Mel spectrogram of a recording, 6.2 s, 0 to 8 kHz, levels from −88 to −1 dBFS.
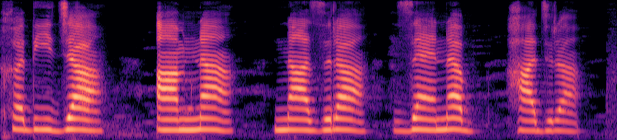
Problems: none marked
